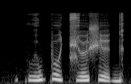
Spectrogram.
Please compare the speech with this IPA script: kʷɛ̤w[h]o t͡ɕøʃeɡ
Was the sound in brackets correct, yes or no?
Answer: no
